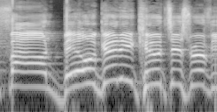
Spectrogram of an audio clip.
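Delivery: high, loud, drawn-out excited announcement; triumphant yell, stretched at the end. Real, not acted. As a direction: scream it out like thrilling news. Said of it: "That's why I screens ... I just get so excited".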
